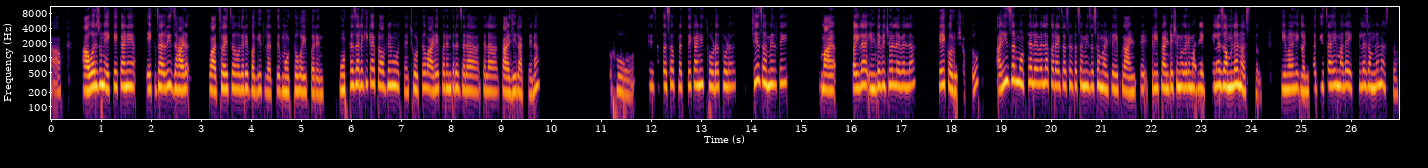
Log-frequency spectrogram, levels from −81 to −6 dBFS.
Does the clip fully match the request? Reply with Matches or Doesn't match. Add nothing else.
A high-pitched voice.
Matches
